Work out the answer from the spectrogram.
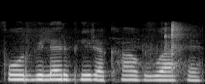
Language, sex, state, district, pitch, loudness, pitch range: Hindi, female, Bihar, Kaimur, 210 Hz, -14 LUFS, 200-220 Hz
